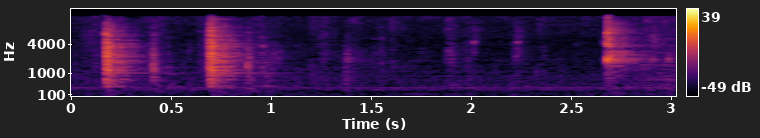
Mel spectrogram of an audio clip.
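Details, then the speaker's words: 1965 Harley-Davidson 74ci Panhead FL/FLH: sharp, irregular metallic clinks as the clutch lever moves. Excess free play lets the lever strike the bottom of its bracket; the fix is to readjust it, not the cable. "The lever's got too much free play in it, so it's hitting the bottom of the bracket right here."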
